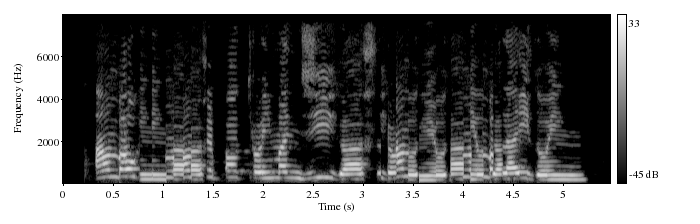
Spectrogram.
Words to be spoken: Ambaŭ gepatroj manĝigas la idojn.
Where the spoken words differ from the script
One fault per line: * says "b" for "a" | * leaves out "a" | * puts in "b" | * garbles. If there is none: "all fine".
* garbles
* garbles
